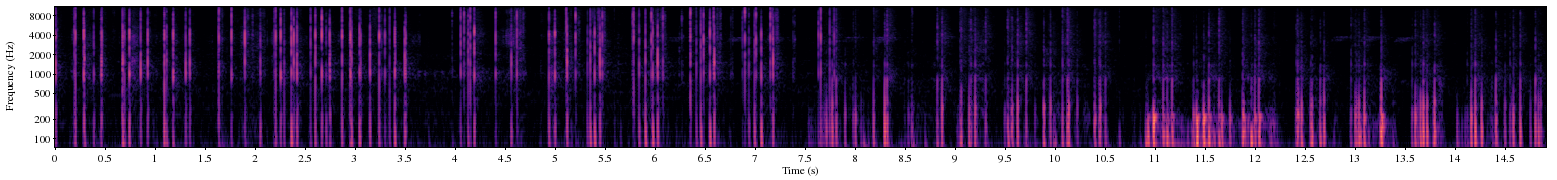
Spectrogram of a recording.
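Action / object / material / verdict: tap / flat cardboard makeup palette box / cardboard / none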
